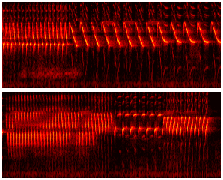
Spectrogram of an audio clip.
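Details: Canary in long song meant for tutoring other birds: a fast buzzy trill, a run of falling whistles, a loud sustained rattle, short chirps and a final high trill before fading.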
